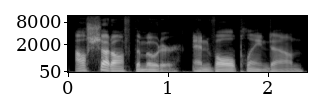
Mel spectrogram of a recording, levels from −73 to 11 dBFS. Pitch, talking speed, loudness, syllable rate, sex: 100 Hz, 225 wpm, -19 LUFS, 5.1 syllables/s, male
